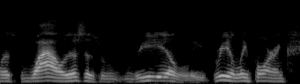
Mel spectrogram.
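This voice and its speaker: A woman with a New York accent talks against a quiet background. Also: dry, close sound with no echo. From New York City (the Bronx). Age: 60s. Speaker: artist. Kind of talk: casual chat. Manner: animated.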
